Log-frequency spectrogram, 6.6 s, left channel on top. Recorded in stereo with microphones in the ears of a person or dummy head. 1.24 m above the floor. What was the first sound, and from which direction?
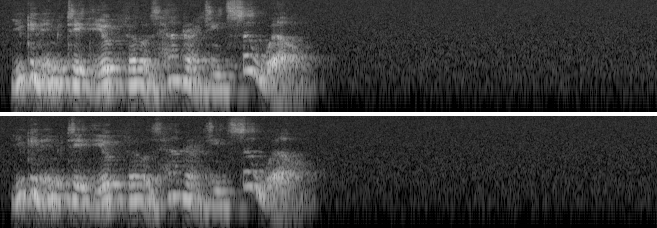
A man speaking, 25° left (ahead or behind).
